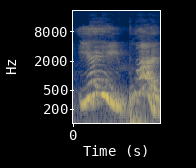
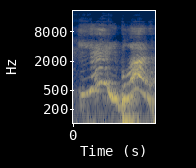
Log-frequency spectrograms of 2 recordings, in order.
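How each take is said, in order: First: It sounds clearly more excited. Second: It sounds wildly excited, like evil Elmo.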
